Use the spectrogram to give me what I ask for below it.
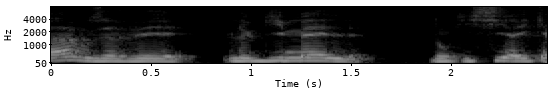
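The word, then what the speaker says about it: אָב: Donc ici, on a lef avec le camet et donc ça se prononcera à donc le bête ici est fricatif spirant, il y a pas de dag et donc ça c'est ave av et c'est paire.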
